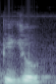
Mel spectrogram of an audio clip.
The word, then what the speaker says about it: Peugeot: Some people call it Peugeot, but in Nigeria it's a Peugeot. It's a Peugeot.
